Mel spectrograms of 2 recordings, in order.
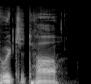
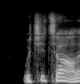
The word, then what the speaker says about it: Wichita: We need American viewers or listeners to say, is it Wichita or is it Wichitawww? – I think it's Wichita. – Wichita, there you go. Shaggy says it's Wichita.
